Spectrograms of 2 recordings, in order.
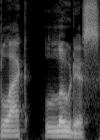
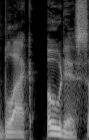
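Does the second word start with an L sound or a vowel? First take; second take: L sound; vowel. First: The second word begins with an L sound. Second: The second word begins with a vowel sound. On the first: The speaker calls it wrong. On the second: The speaker calls it right.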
